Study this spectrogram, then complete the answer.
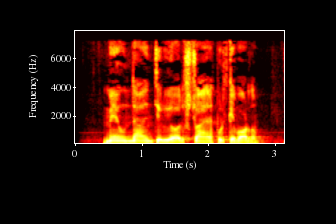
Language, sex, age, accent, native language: Uzbek, male, 18-24, Toshkent viloyati, Uzbek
